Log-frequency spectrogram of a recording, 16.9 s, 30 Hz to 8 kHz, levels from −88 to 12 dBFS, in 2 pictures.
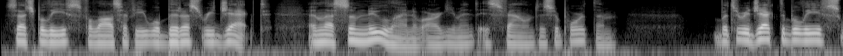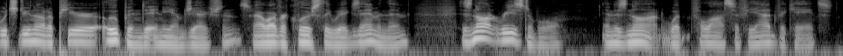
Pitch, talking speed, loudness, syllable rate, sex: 120 Hz, 160 wpm, -22 LUFS, 5.4 syllables/s, male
